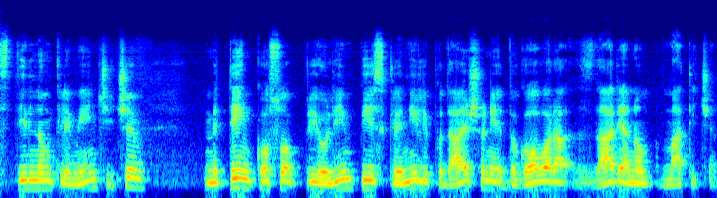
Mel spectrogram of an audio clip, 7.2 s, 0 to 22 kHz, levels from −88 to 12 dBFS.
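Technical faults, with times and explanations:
0.09–0.16 s, 1.17–1.23 s, 1.83–1.87 s, echo leak: short, very faint copies of the speech return 257–279 ms late, likely a speakerphone's echo canceller leaving residue.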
